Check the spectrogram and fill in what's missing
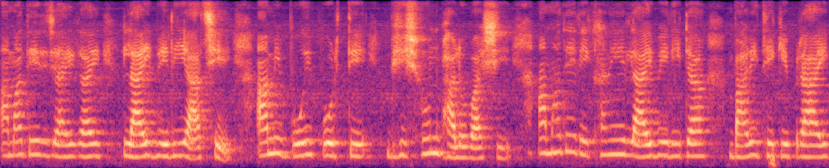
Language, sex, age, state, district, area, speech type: Bengali, female, 30-45, West Bengal, Nadia, rural, spontaneous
